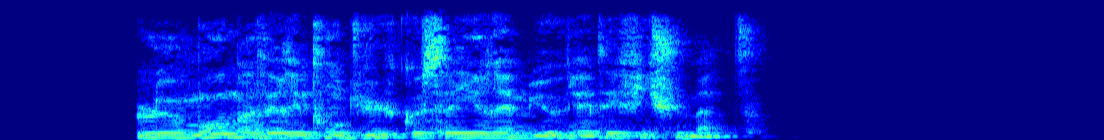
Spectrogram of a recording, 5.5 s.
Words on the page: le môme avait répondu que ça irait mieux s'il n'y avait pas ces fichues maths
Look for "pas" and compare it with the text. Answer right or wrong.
wrong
